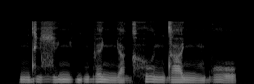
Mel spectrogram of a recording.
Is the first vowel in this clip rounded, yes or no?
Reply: no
